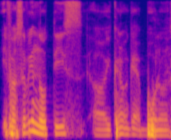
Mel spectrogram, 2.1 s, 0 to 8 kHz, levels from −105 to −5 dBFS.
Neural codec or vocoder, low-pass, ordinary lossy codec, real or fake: none; none; none; real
